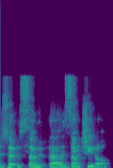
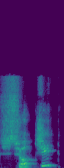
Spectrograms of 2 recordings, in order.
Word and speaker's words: Xochitl: She pronounces it Xochitl.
